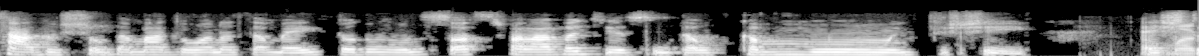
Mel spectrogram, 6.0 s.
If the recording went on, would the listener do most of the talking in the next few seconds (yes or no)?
yes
